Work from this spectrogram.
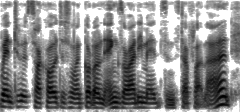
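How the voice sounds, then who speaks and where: A woman with an Australian accent talks at a very deep, low pitch. The recording is very clean, with a silent background. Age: 30s. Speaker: comedian. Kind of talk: casual chat. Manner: loud.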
